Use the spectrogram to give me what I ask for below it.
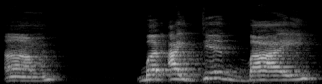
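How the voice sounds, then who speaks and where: At home, a middle-aged Guyanese woman with a Caribbean accent hosts a casual Q&A vlog for her gardening channel, rambling a bit with fillers and restarts. She has a mid-range voice with a sharp tone and drawn-out words, and the sound is roomy.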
